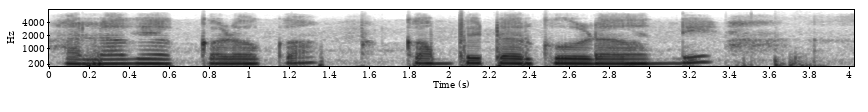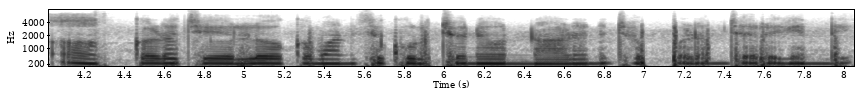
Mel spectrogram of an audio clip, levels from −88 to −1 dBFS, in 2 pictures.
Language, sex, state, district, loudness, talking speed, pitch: Telugu, female, Andhra Pradesh, Sri Satya Sai, -16 LUFS, 110 wpm, 225 Hz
